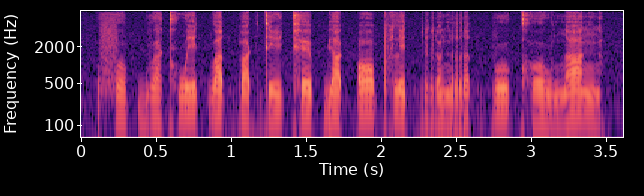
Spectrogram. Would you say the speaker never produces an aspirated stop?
no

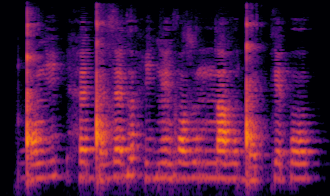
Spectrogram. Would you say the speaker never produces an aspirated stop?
yes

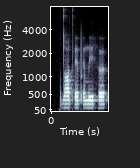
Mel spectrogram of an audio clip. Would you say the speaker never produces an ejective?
no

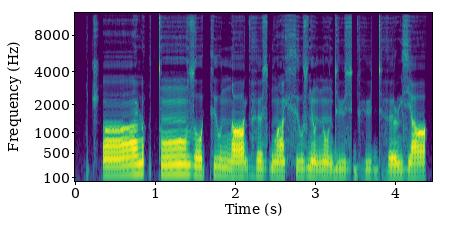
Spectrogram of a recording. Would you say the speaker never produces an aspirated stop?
yes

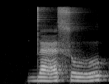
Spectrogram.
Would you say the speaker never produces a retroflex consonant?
yes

